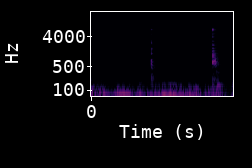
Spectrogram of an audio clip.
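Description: Two faint clicks at a computer, about a second apart, over a low steady hum.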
